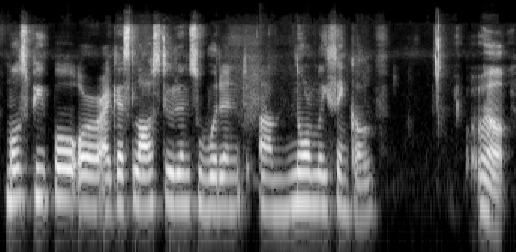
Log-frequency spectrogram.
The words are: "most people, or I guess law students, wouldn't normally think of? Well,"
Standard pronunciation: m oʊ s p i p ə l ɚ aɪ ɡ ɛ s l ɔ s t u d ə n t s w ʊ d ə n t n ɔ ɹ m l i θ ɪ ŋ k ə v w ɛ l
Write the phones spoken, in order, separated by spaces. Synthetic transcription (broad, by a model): m oʊ s p i p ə l ɚ aɪ ɡ ɛ s l ɔ s t u d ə n t s w ʊ d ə n t n ɔ ɹ m l i θ ɪ ŋ k ə v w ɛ l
